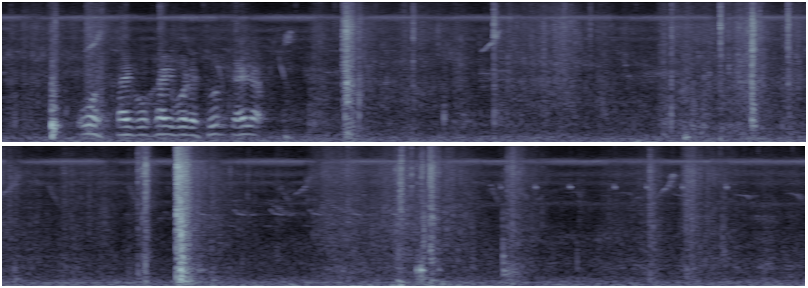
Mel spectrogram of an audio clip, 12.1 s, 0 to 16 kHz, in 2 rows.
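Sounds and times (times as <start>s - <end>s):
branches cracking and breaking: 2.3s - 10.0s, 10.8s - 11.4s.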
